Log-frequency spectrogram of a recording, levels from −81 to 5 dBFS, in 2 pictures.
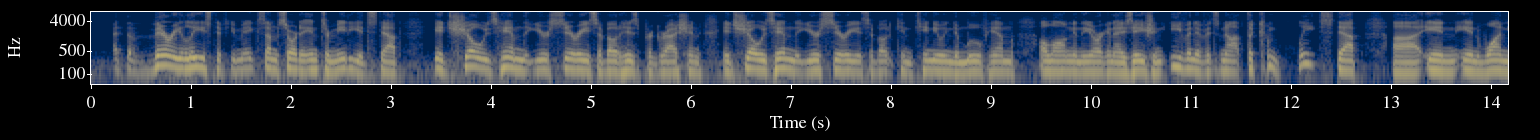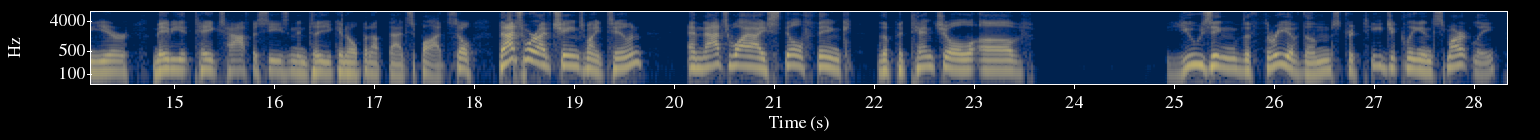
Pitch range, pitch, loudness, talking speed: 125-150 Hz, 135 Hz, -27 LUFS, 180 wpm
